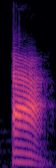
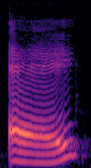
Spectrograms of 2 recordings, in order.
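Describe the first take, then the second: First: The vowel is short, as in 'cat'. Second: The vowel is long, like the letter name.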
